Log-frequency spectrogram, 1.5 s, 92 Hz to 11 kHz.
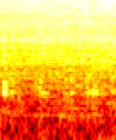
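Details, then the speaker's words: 1989 Honda Prelude A/C system under air pressure test before refrigerant charge: faint, steady high hiss of compressed air escaping from an untightened fitting, nothing else running; air leak at loose fitting. "air is just coming rushing out of this fitting right here and as you can see I didn't tighten it"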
